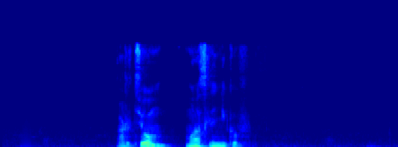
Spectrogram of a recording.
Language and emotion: Russian, neutral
